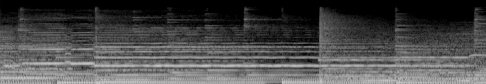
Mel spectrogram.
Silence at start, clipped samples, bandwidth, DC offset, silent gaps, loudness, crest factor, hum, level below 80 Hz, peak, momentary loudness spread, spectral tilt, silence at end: 0 s; under 0.1%; 15.5 kHz; under 0.1%; none; -18 LUFS; 12 dB; none; -26 dBFS; -4 dBFS; 4 LU; -6 dB/octave; 0 s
